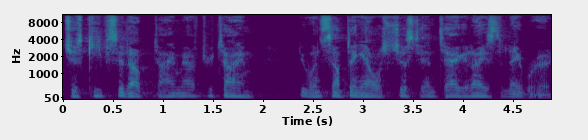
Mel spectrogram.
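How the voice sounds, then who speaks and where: Using a monotone, flat intonation with vocal fry, a man talks at a moderate pace and a medium pitch. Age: 70s. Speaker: resident speaking at public comment. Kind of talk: public comment at council meeting. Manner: halting.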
